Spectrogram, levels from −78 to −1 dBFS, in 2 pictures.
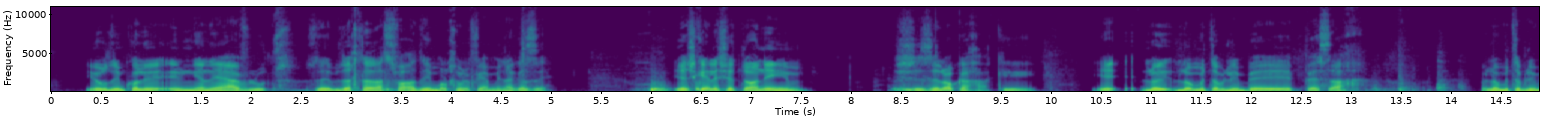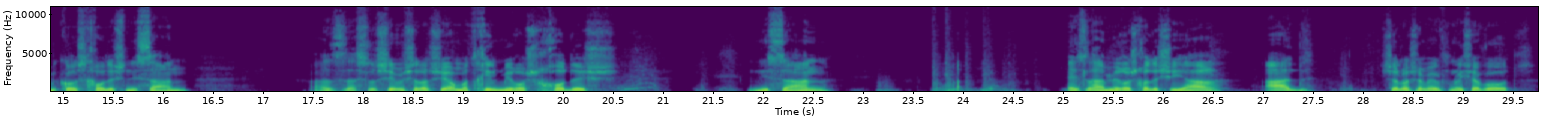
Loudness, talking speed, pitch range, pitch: -19 LUFS, 90 wpm, 90-120 Hz, 105 Hz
